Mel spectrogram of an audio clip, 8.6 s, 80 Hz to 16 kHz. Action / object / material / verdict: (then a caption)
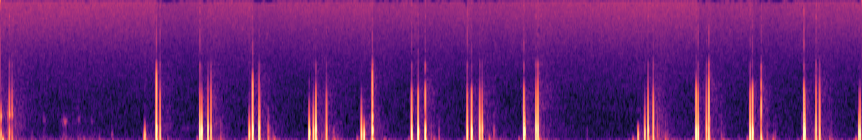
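tap / wooden object / wood / none. A wooden object is tapped close to a new microphone in 26 short, dull knocks, often in quick pairs. Each tap is a deep, soft thump that dies away at once with no ring, between quiet pauses.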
